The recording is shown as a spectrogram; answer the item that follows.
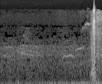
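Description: A single sharp crack of a golf club striking the ball off the turf near the end, during a swing in the step-in drill. Under it, a steady low outdoor rumble and faint bird calls.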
